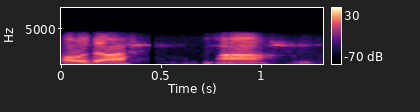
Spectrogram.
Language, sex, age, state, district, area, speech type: Kannada, male, 18-30, Karnataka, Tumkur, urban, conversation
